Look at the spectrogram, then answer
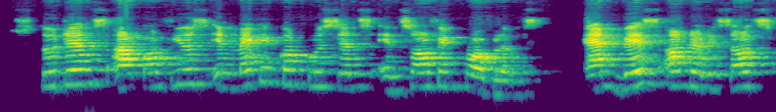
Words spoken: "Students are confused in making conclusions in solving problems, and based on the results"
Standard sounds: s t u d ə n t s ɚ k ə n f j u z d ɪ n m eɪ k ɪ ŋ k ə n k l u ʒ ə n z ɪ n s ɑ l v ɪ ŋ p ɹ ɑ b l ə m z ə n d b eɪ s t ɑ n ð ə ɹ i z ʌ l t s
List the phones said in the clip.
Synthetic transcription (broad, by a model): s t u d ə n t s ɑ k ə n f j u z ɪ n m eɪ k ɪ ŋ k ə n k l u s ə n s ɪ n s ɑ l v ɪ ŋ p ɹ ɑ b l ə m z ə n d b eɪ s t ɑ n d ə ɹ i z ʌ l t s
